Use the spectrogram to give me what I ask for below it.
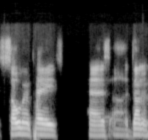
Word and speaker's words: Solon: of your two linebacker seniors uh nick and solomon page how they're doing uh this practices uh what your assessment of them um solomon uh solon i gotta make sure i pronounce his name right solan page has uh done a great job he's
